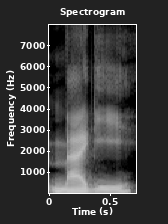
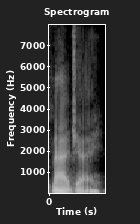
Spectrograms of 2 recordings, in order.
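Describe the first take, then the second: First: The word is said with a Japanese pronunciation. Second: The word is said with an English pronunciation. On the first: This is how it is said in Japanese. "They they they say it Maggie in Japanese" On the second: This is how the speaker chooses to say it. "but it's it's Magi"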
